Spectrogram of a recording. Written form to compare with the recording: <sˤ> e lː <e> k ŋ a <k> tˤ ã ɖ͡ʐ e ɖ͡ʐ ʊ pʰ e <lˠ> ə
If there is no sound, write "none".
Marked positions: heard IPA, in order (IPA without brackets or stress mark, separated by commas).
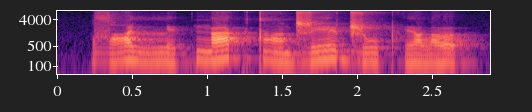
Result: zˤ, e, k, lˠ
